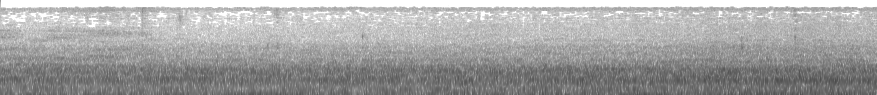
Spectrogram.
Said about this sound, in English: Okay, hang on. Let me get out of that lane. Traffic. You know, you don't usually have traffic except in the summer where I live out there, because it's only tourists. Coming inland, it's a little different.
